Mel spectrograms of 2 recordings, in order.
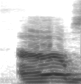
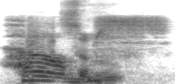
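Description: First: The h at the start is silent. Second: The h at the start is pronounced.

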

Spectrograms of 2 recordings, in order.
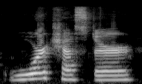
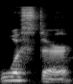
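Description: First: It is said with a non-local pronunciation. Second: It is said with the local pronunciation. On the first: The speaker calls it wrong. "Not Worcester" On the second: The speaker calls it right. "That is how you say that, people"

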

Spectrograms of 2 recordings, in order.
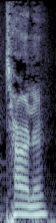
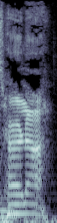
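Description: First: The name ends with an 'er' sound. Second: The name ends with an 'ah' sound. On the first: The speaker calls it wrong. "Don't say Turner" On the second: The speaker calls it right. "it's Turner"

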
